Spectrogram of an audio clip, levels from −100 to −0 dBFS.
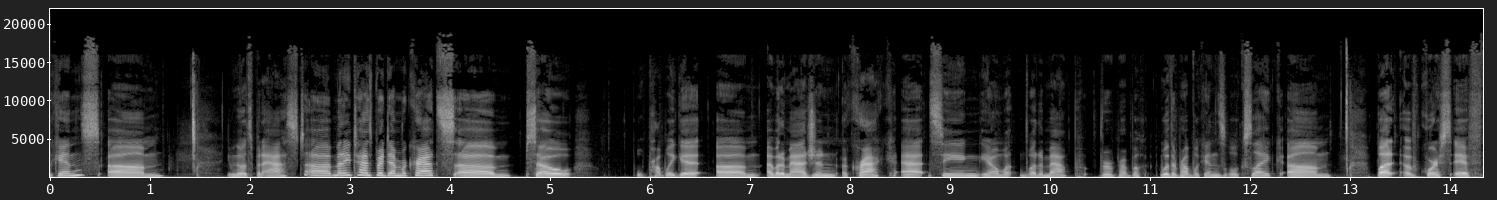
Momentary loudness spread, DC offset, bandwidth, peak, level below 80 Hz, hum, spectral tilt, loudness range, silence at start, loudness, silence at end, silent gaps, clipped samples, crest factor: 11 LU; under 0.1%; 18 kHz; -10 dBFS; -58 dBFS; none; -4 dB/octave; 5 LU; 0 s; -32 LUFS; 0 s; none; under 0.1%; 22 dB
